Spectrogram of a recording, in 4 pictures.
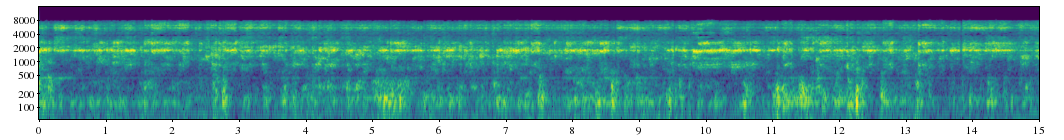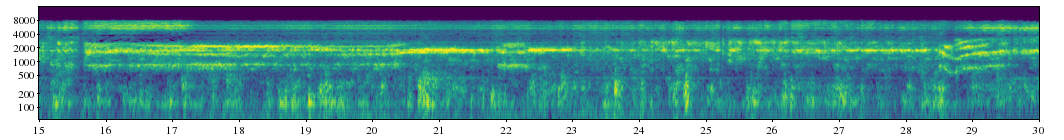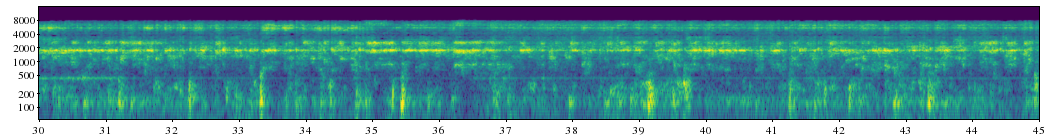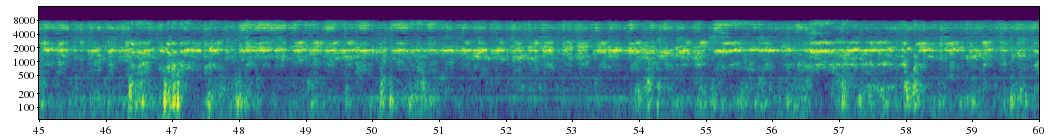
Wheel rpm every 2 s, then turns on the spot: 230, 230, 230, 230, 240, 230, 240, 230, 210, 210, 220, 230, 230, 230, 200, 230, 230, 230, 230, 230, 230, 230, 230, 230, 230, 240, 230, 230, 230, 230.
none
